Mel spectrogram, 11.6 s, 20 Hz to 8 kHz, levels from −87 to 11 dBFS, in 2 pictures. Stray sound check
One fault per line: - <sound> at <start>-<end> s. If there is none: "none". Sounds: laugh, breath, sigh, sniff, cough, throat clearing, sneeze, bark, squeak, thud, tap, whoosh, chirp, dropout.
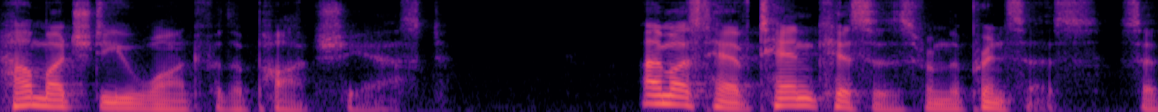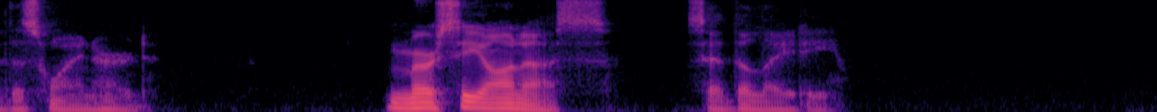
none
